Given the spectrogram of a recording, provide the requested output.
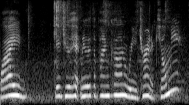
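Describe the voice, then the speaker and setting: Over clear background noise, a woman uses a put-on character voice pitched high. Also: moderate pace. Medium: read story.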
